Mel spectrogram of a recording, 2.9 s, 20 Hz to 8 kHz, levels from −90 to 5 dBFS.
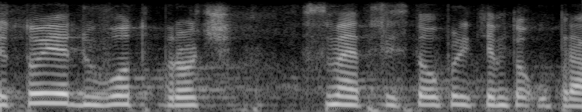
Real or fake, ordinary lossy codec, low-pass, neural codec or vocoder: fake; Opus, 32 kbps; 7.2 kHz; codec, 44.1 kHz, 7.8 kbps, DAC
